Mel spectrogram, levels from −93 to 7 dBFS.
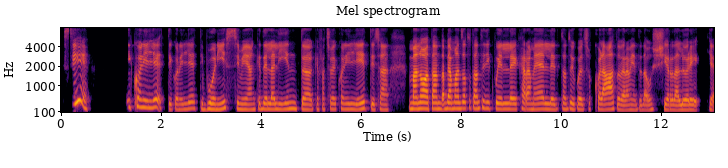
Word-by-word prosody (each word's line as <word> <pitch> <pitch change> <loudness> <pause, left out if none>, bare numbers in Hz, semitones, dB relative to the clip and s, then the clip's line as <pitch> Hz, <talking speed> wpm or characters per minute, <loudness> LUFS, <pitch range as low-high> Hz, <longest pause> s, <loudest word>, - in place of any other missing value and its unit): Sì! 480 -6 -7 1.0
I 250 0 -7
coniglietti, 255 -7 -1
coniglietti, 195 +3 -5
buonissimi, 195 0 -1
anche 190 +2 -4
della 195 -1 +1
Lindt 195 -1 -1
che 185 - -11
faceva 190 +1 -8
i - - -10
coniglietti, 195 +1 -2
cioè, 180 -1 -3 0.4
ma 205 0 +7
no 210 0 +8
tant 205 -1 +2
abbiamo 210 0 +4
mangiato 215 +2 0
tante 225 +1 -1
di 220 - -4
quelle 195 -2 +1
caramelle, 190 0 -1
tanto 200 +1 -5
di 190 - -2
quel 185 -2 -2
cioccolato, 190 0 +1
veramente, 170 0 -3
da 175 - -4
uscire 180 -1 -3
dalle 165 +1 -1
orecchie. 175 - -2
195 Hz, 140 wpm, -23 LUFS, 185-210 Hz, 1.0 s, no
